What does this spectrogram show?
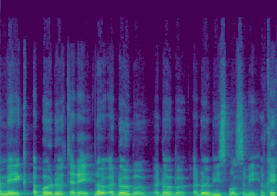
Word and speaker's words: adobo: Adobo.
